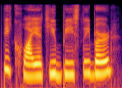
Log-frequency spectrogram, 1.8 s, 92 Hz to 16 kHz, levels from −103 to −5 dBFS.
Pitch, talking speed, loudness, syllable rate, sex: 215 Hz, 165 wpm, -16 LUFS, 3.6 syllables/s, female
